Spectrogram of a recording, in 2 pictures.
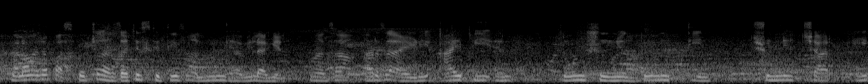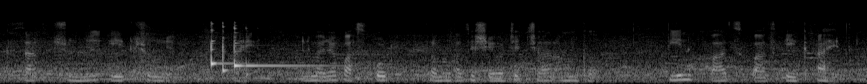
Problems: constant background noise, continuous background conversations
